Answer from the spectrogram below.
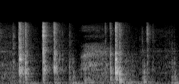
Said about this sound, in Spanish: Aquí está. Pongo el detergente, una, de estas bolsitas de detergente dentro.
